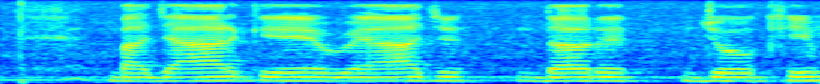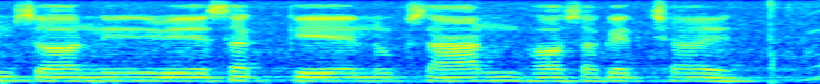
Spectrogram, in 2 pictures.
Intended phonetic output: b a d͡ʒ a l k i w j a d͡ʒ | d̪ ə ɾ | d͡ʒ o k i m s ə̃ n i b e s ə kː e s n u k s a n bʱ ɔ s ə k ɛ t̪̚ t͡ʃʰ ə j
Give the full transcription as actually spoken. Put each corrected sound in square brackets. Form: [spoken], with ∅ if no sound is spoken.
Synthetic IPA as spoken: b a d͡ʒ a [ɾ] k [e] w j a d͡ʒ | d̪ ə ɾ | d͡ʒ o [kʰ] i m s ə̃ n i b e s ə kː e [∅] n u k s a n bʱ ɔ s ə k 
